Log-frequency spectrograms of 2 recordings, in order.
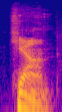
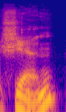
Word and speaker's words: Qian: And he is known as Chien, spelled like the French word for dog, Chien. Right? It's not chien. It's Chien.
